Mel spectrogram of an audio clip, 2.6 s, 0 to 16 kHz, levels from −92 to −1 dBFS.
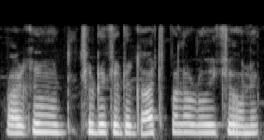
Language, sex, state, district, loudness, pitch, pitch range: Bengali, male, West Bengal, Cooch Behar, -16 LUFS, 210 Hz, 200-215 Hz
